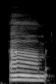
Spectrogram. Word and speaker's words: Sukkot: Not phonetically. You would say it, I guess, as a Jewish person. Sukkot.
